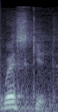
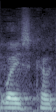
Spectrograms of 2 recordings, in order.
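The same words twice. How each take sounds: First: The word is shortened, with reduced middle sounds. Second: Every letter is sounded, as the spelling suggests. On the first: This is the older way of saying it. "My grandfather said waistcoat" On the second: This is the common way of saying it now. "Most people say waistcoat in England today"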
